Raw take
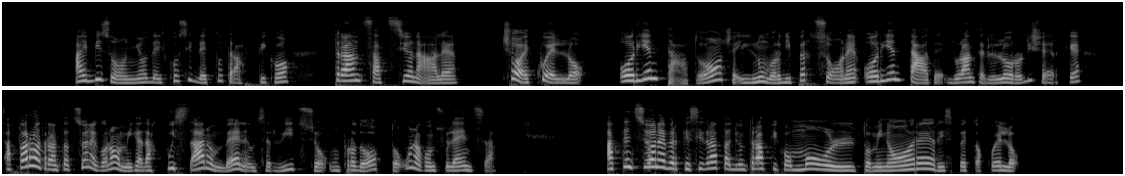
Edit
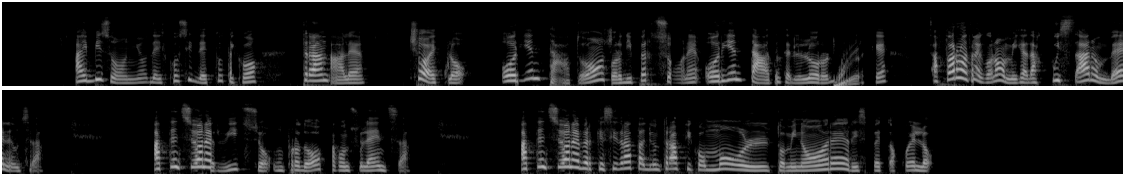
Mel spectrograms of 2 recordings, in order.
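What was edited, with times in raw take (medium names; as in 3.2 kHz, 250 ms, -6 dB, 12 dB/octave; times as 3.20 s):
1.00–1.48 s: fade out linear, to -9.5 dB
2.29–2.61 s: delete
3.61–4.22 s: delete
5.40–5.65 s: delete
6.34–6.61 s: fade in
7.28–7.69 s: delete
8.28–8.77 s: fade in equal-power
9.34–9.69 s: delete
10.26 s: tape start 0.30 s
11.65–12.07 s: delete
15.08–15.38 s: delete
16.03–17.83 s: copy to 13.86 s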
